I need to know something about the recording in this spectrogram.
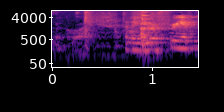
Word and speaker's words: LaCroix: Some people call it LaCroix. I call it LaCroix because it's from the Midwest somewhere. And they said that's how you pronounce it. You pronounce it LaCroix.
